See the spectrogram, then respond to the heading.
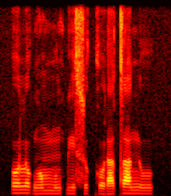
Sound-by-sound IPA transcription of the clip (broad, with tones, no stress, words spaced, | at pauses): o˦lo˦˨ɡɔ̃˧ mũ˨k͡pi˨ su˨ko˨ɾa˧ ta˦nu˧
